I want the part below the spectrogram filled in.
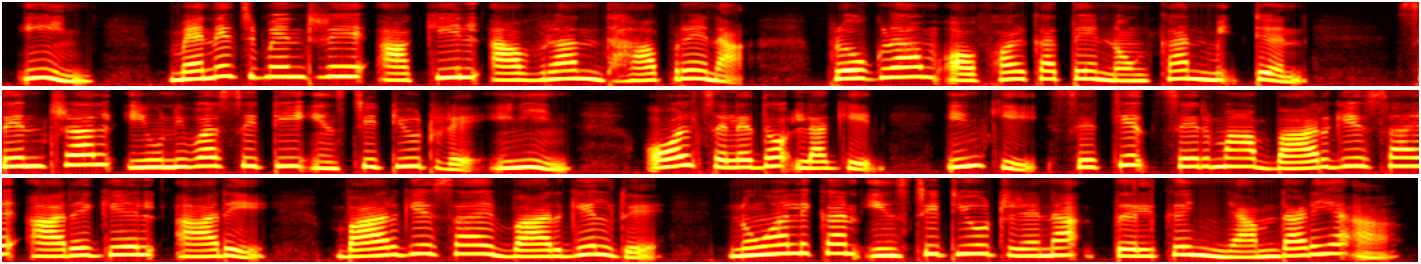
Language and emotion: Santali, neutral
